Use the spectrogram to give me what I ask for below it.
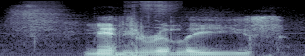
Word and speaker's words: Netherese: Netherese.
